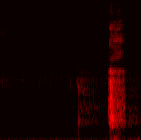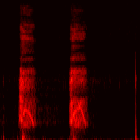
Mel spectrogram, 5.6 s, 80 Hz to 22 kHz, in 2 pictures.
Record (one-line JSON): {"exhalation_length": "5.6 s", "exhalation_amplitude": 3116, "exhalation_signal_mean_std_ratio": 0.44, "survey_phase": "alpha (2021-03-01 to 2021-08-12)", "age": "65+", "gender": "Female", "wearing_mask": "No", "symptom_none": true, "smoker_status": "Never smoked", "respiratory_condition_asthma": false, "respiratory_condition_other": false, "recruitment_source": "REACT", "submission_delay": "1 day", "covid_test_result": "Negative", "covid_test_method": "RT-qPCR"}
